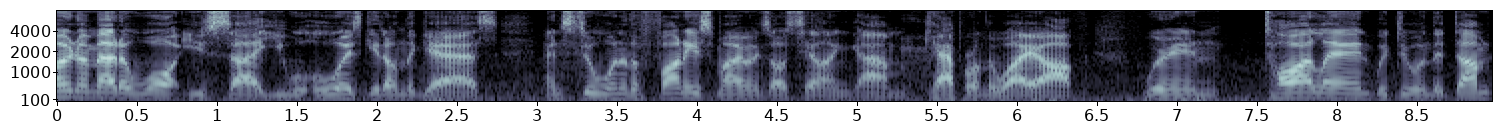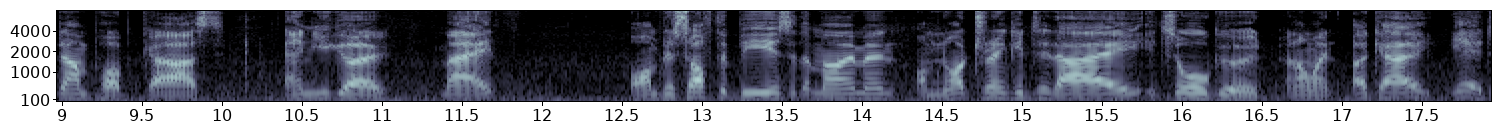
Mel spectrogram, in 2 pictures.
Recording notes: We are podding live from an electric vehicle.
